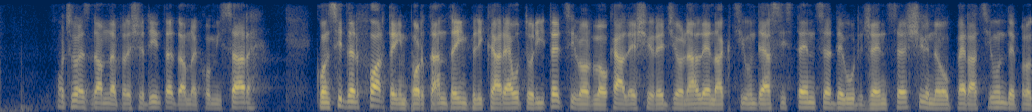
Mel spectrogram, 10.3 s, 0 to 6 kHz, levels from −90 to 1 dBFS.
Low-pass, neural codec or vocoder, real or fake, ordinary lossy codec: 5.4 kHz; codec, 16 kHz, 0.8 kbps, ZipCodec; fake; Opus, 24 kbps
